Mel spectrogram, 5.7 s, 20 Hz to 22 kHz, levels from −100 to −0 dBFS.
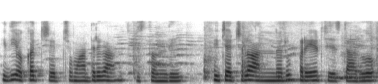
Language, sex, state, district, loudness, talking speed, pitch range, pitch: Telugu, female, Andhra Pradesh, Annamaya, -18 LUFS, 115 wpm, 180-205 Hz, 190 Hz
